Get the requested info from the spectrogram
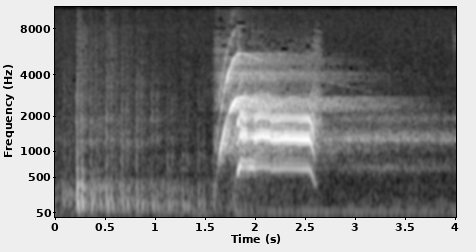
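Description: Comic quick-change sound effects: about a second and a half of low rustling rumble with scattered clicks, then a loud, bright held note about a second long that slides up at its start and leaves a faint ringing tail.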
